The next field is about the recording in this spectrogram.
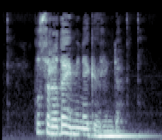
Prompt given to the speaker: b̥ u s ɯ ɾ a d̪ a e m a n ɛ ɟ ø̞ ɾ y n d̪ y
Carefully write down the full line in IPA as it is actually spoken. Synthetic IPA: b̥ u s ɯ ɾ a d̪ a e m i n ɛ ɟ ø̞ ɾ y n d̪ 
